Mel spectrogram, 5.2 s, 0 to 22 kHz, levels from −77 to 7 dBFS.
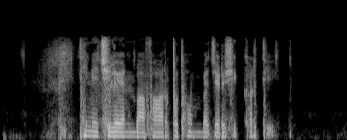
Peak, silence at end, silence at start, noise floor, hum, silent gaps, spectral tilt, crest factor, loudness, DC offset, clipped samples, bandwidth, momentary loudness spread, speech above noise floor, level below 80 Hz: -2 dBFS; 1.05 s; 0.05 s; -64 dBFS; none; none; -4 dB/octave; 20 dB; -19 LUFS; under 0.1%; under 0.1%; 7.8 kHz; 14 LU; 45 dB; -44 dBFS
